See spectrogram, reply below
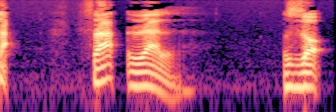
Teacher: Sa, lidah ke ujung gigi ke langit-langit di atas. Sa, tarik lidahnya ke dalam jadi zal. Tarik lagi ke dalam jadi zo.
